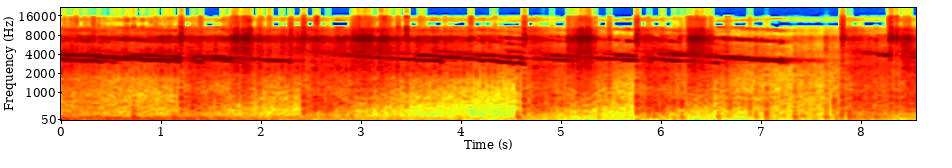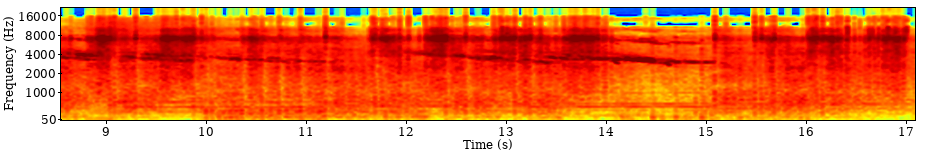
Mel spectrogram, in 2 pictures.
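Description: Fireworks display: aerial shells bursting in dense, continuous volleys with crackling, overlaid by runs of high whistles that fall in pitch.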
